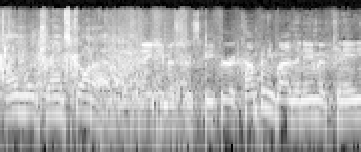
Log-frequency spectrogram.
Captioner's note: some Applause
